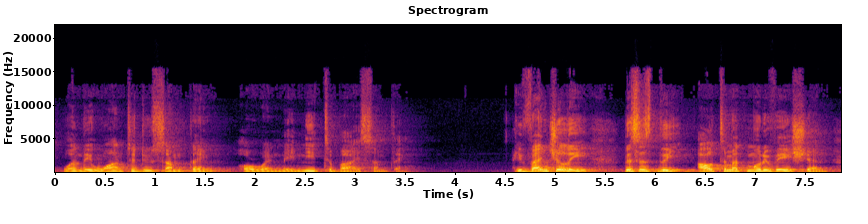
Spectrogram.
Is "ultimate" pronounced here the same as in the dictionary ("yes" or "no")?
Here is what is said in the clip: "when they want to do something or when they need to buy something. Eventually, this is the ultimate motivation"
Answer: yes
